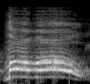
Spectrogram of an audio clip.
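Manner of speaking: high, loud mock shout out a car window; shouted Momo out the window; yelling Momo. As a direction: holler it at passing cars. You fucking yell.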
